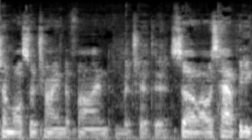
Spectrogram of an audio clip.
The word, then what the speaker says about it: Machete: Machete. So I was happy to get that. It's just dumb fun. And he doesn't say it right. Machete. He says machete. It's machete. I'm Hispanic. I'm sorry.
